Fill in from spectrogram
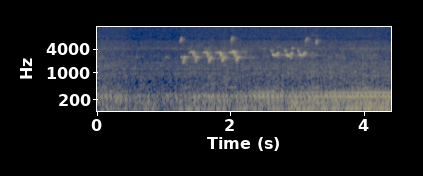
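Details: A Northern Mockingbird sitting atop a pole in its garden territory in Alabama sings quick bright phrases, repeating one chirpy figure, likened to "kitty kitty kitty", four times before switching to a higher twittering one, over a steady low traffic rumble.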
